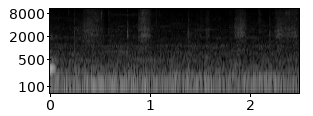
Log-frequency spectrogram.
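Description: A lemon being zested on a long rasp grater: faint, repeated scraping strokes of the peel across the blades.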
